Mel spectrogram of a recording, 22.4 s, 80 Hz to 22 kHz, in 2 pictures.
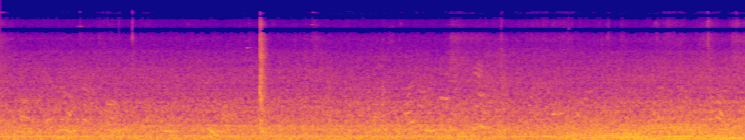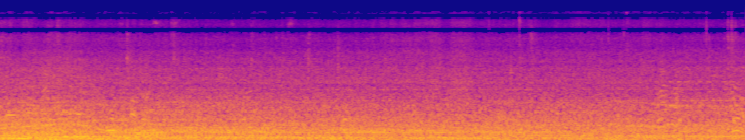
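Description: Interior ride noise of a New Flyer D40LF diesel city bus: a steady low engine and road rumble that grows louder from about eight seconds in, peaks near eighteen seconds, then drops back quickly. A single sharp click comes about four seconds in.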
